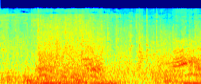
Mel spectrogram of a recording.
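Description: Wood splintering and debris clattering and crashing as a house porch is torn apart, a film's destruction sound effects.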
